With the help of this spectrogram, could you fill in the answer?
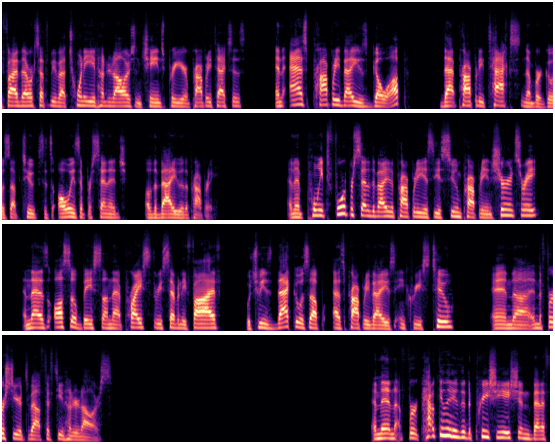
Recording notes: This was a live class recorded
